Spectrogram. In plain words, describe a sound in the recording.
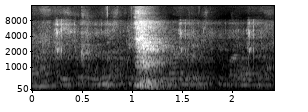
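A crunching bite sound effect plays.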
